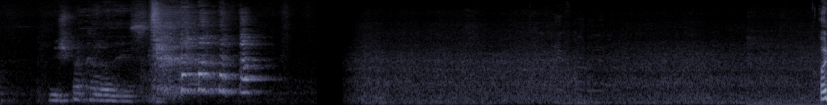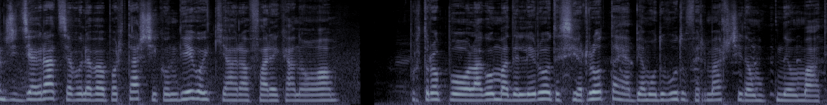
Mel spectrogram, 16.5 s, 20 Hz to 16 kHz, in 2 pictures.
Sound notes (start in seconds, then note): 1.4 laugh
